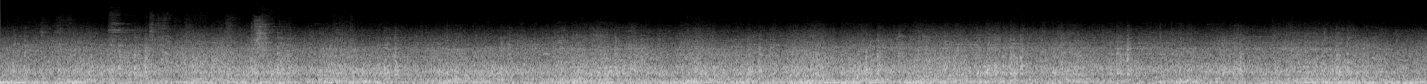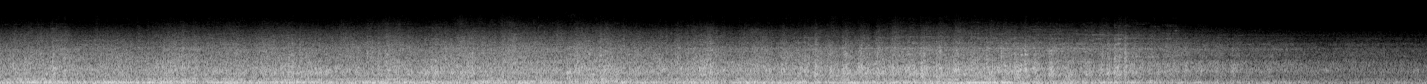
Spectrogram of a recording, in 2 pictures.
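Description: Florida East Coast intermodal freight train's cars rolling past at speed: a steady loud rumble and rattle of steel wheels on rail, with a few sharp clicks in the first three seconds. The sound dies away over the last few seconds as the end of the train goes by.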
